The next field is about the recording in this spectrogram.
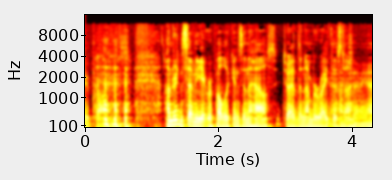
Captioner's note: laughter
